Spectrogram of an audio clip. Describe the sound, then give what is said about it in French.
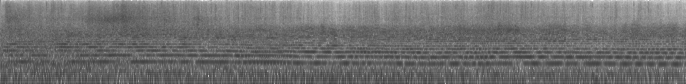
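A propeller airplane in flight gives a loud, continuous engine drone with strong, even harmonic tones. The sound holds steady throughout with no voices. “L'avion fait un écart.”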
